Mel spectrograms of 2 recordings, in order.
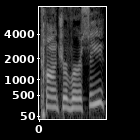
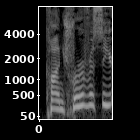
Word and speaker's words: controversy: the way they do how do they do it controversy controversy it's like they put the emphasis on a different syllable uh let's see mike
